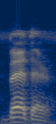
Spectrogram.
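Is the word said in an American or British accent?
American. The t sounds like a soft d. "American better"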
